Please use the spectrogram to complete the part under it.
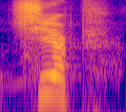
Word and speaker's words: CHRP: et ça se prononce chirp en anglais, ça veut dire pépiment, donc c'était avant Twitter.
